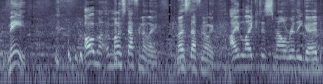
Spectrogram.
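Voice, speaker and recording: A man's raised, projected voice, high in pitch, at a very fast pace with an American accent, plus audible room echo and music in the background. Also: ordinary pitch variation. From United States. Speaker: rock band singer. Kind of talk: casual interview.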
